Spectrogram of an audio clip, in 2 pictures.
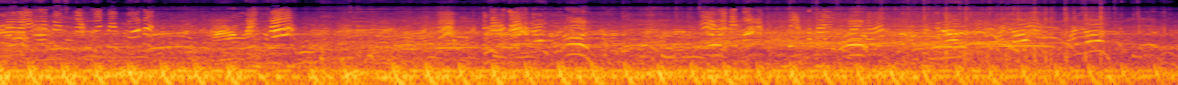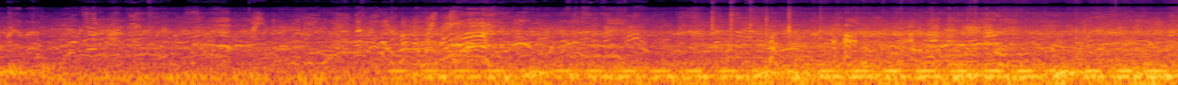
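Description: A large crowd of men and women chatters and cheers loudly.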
